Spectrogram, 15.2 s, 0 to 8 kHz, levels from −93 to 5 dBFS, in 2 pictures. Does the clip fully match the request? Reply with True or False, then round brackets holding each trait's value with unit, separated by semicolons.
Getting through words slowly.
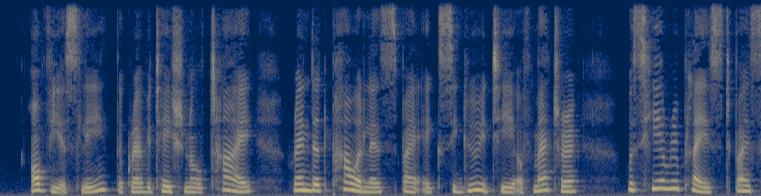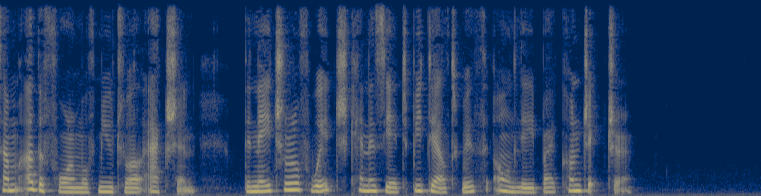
True (130 wpm)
